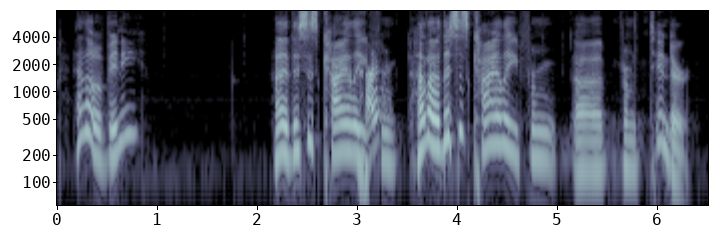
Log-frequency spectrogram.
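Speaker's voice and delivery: fake woman's voice. Calling someone on the phone and introducing yourself, in a put-on lady voice. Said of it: "Doing the lady voice".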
